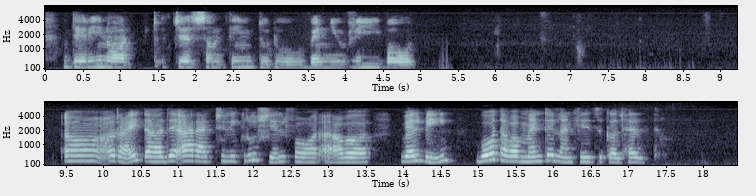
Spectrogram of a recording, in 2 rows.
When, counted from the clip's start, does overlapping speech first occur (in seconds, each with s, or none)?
none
